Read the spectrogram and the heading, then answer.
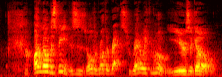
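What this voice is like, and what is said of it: Imitates fast-talking cartoon dub narrator. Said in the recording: “The dubbing isn't exactly great. Everybody talks very fast... just did a really good impression of it. That was very good.”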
